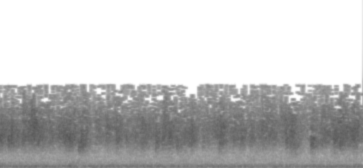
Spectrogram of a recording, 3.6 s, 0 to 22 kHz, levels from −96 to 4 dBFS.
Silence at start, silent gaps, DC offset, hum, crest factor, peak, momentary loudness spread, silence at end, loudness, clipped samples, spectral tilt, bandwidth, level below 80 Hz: 0 s; none; under 0.1%; none; 16 dB; -10 dBFS; 3 LU; 0 s; -25 LUFS; under 0.1%; 0.5 dB/octave; 11.5 kHz; -56 dBFS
